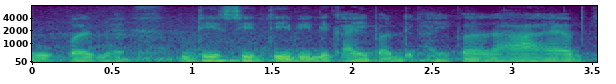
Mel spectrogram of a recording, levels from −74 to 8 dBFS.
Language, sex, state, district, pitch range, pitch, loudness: Hindi, male, Jharkhand, Deoghar, 90-100 Hz, 95 Hz, -17 LUFS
